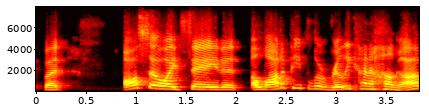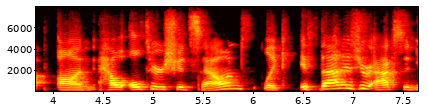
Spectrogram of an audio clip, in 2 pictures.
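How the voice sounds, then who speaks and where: A chatty woman with a Californian accent talks in an animated, casual way and fills her speech with "um" and "like." Her voice sits a bit high. The video call audio is somewhat muffled. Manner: chatty, animated, many fillers like "um" and "like". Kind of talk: casual conversation.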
